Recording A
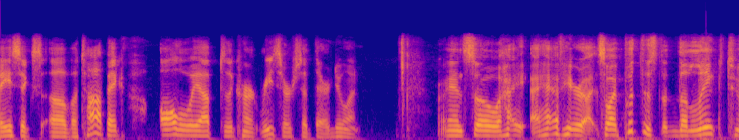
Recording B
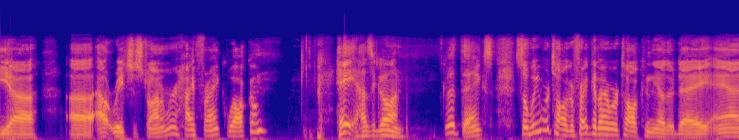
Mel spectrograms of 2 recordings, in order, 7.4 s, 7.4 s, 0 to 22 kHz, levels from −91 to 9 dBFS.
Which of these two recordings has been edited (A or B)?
A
